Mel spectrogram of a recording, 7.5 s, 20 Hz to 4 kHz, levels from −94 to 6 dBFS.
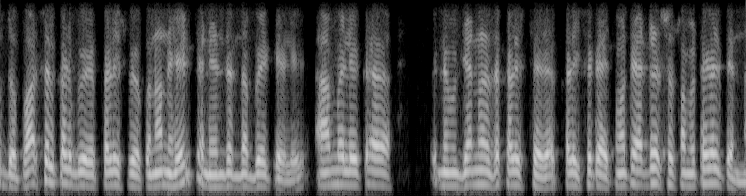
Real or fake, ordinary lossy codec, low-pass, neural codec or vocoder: real; Opus, 32 kbps; 3.6 kHz; none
